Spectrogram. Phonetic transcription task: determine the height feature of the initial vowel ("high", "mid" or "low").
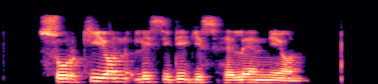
high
